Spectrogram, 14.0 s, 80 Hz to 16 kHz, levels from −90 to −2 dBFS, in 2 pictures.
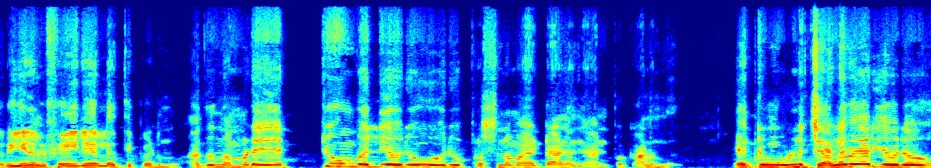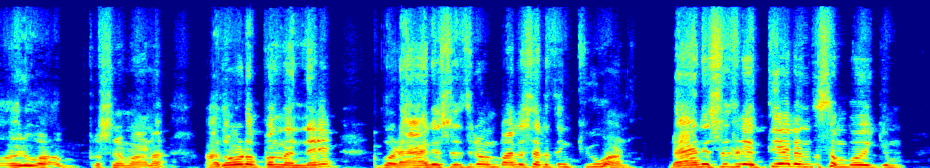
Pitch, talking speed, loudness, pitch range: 205 Hz, 135 wpm, -15 LUFS, 175-225 Hz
